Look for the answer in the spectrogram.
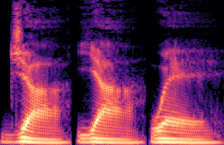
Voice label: "jayawe", concat syllables; Affixing experiment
